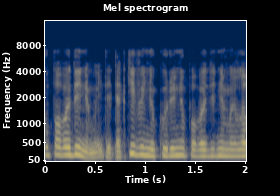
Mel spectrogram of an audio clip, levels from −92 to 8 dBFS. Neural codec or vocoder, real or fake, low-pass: codec, 16 kHz, 8 kbps, FreqCodec, smaller model; fake; 7.2 kHz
